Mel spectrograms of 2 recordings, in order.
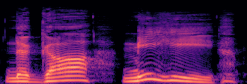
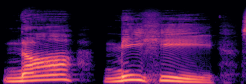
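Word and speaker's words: ngā mihi: It's NGAMIHI, and I think I've been pronouncing it Naga Mihi, but apparently the G is silent.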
